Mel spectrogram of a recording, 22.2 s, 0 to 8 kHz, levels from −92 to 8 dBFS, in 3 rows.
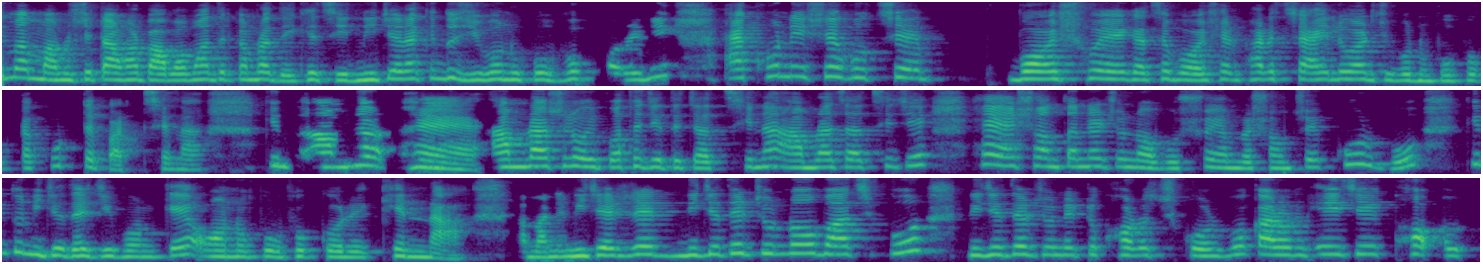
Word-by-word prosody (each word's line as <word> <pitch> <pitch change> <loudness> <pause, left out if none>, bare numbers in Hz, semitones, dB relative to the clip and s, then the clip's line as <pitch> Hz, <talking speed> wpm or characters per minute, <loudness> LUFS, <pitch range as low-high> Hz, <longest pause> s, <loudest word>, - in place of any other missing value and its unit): Maximum 305 -1 +2
মানুষ 230 0 +3
যেটা 245 0 +3
আমার 240 0 +2
বাবা-মা 220 +3 +3
দেরকে 245 -1 -2
আমরা 250 -3 +2
দেখেছি। 225 +2 -2
নিজেরা 270 +3 +2
কিন্তু 285 +1 0
জীবন 245 +2 +2
উপভোগ 245 +2 -1
করেনি। 235 +9 -1 0.4
এখন 345 +5 -5
এসে 350 +1 -1
হচ্ছে 315 +1 -3 0.6
বয়স 265 0 +6
হয়ে 265 -2 +3
গেছে, 240 +2 -1
বয়সের 225 +2 0
ভারে 255 0 0
চাইলেও 250 +1 +2
আর 255 - -1
জীবন 215 -1 -2
উপভোগটা 210 +2 -6
করতে 305 -3 -6
পারছে - - -5
না। 175 - -6 0.4
কিন্তু 290 -4 -4
আমরা 295 +5 +2 0.2
হ্যাঁ, 225 -7 +5 0.2
আমরা 270 +2 +4
আসলে 295 0 -2
ঐ - - +3
পথে 275 +2 -2
যেতে 245 -1 -2
চাচ্ছি 220 +2 -3
না। 295 - +1
আমরা 250 +1 +3
চাচ্ছি 255 +2 -3
যে, 330 - -2 0.3
হ্যাঁ, 350 -3 +4
সন্তানের 285 0 -1
জন্য 265 -2 -3
অবশ্যই 220 +4 -5
আমরা 220 -1 0
সঞ্চয় 225 +4 -4
করব। 360 -9 -4 0.4
কিন্তু 365 0 -4
নিজেদের 240 -2 +4
জীবনকে 205 +1 0 0.2
অনুপভোগ্য 205 +1 -1
রেখে 190 +5 -1 0.2
না। - - 0 0.3
আ - - -6
মানে 200 +2 +1
নিজেরে 255 +3 +4 0.2
নিজেদের 290 +5 +1
জন্যও 320 +1 +3
বাঁচবো, 290 +3 +2 0.3
নিজেদের 270 +3 +2
জন্য 270 -1 -3
একটু 275 +2 -6
খরচ 255 -1 0
করব। 230 0 +2
কারণ 270 -2 +6 0.2
এইযে, 290 +1 -1 0.2
খ - - -20 0.2
ও - - 0
255 Hz, 185 wpm, -24 LUFS, 230-285 Hz, 0.6 s, বয়স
